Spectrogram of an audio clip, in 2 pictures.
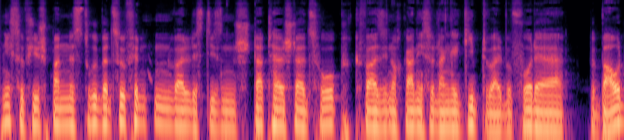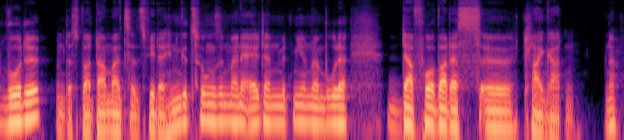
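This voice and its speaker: A man in his thirties with a cold hosts a solo book podcast, his voice hoarse and very low, with a mellow, dark tone. He rambles casually, stopping often for fillers and restarting his sentences. The sound is close and dry. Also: brisk, no room sound. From Hamburg, Germany. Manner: rambling, many fillers and self-corrections. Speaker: podcast host.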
